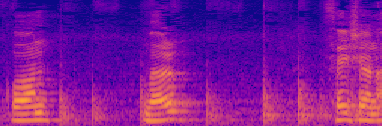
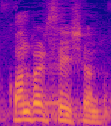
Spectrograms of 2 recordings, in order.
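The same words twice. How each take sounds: First: কনভারসেশন stretched very slowly and softly syllable by syllable; teacher drawing out কনভারসেশন for students, slowly; drawn-out conversation. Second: Said in the usual way. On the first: Shown as a demonstration. শিক্ষক কনভারসেশন ধীরে টেনে বলছেন. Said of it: "teacher drawing the word out". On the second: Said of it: "demo then stretched".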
